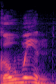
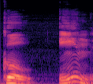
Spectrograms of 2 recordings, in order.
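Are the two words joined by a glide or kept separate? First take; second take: joined; separate. First: A w sound links the two words together. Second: The two words are said separately, without a glide.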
